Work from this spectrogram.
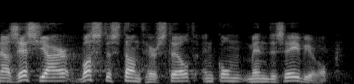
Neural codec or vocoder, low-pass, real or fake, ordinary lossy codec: codec, 16 kHz in and 24 kHz out, 1 kbps, XY-Tokenizer; 7.2 kHz; fake; none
